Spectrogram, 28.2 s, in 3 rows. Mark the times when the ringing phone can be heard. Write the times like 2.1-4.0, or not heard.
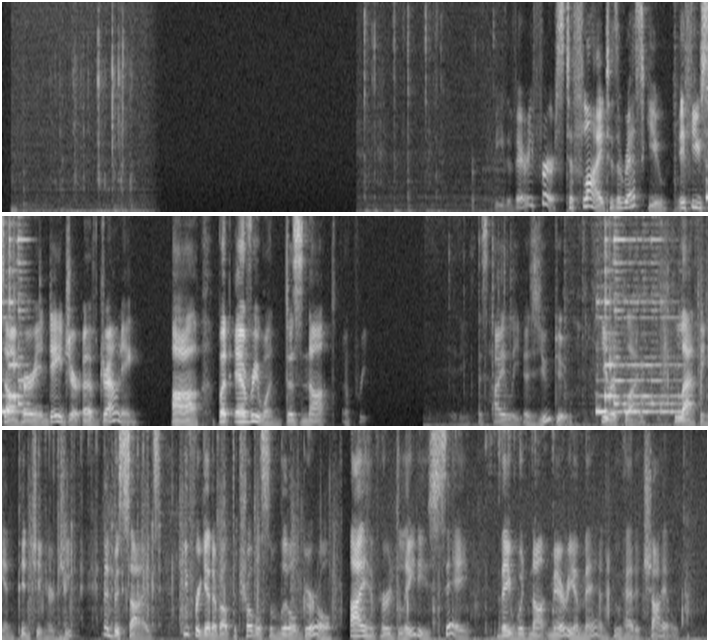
9.3-9.8, 17.3-18.5.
